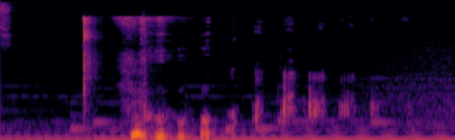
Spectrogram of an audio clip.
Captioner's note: mua ha ha ha ha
